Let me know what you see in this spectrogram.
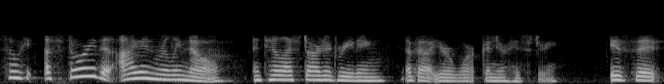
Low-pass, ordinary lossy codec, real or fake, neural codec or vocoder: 7.2 kHz; AAC, 16 kbps; real; none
